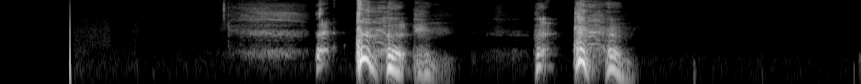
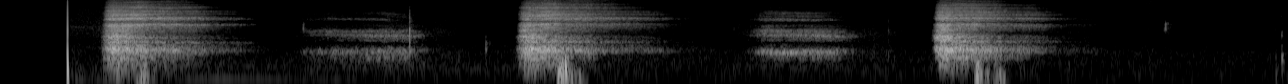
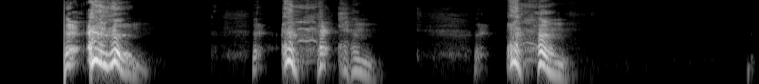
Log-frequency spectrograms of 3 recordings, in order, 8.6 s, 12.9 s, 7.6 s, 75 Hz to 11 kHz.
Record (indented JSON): {
  "cough_length": "8.6 s",
  "cough_amplitude": 29897,
  "cough_signal_mean_std_ratio": 0.26,
  "exhalation_length": "12.9 s",
  "exhalation_amplitude": 10595,
  "exhalation_signal_mean_std_ratio": 0.39,
  "three_cough_length": "7.6 s",
  "three_cough_amplitude": 30992,
  "three_cough_signal_mean_std_ratio": 0.31,
  "survey_phase": "beta (2021-08-13 to 2022-03-07)",
  "age": "65+",
  "gender": "Male",
  "wearing_mask": "No",
  "symptom_none": true,
  "smoker_status": "Ex-smoker",
  "respiratory_condition_asthma": false,
  "respiratory_condition_other": false,
  "recruitment_source": "REACT",
  "submission_delay": "5 days",
  "covid_test_result": "Negative",
  "covid_test_method": "RT-qPCR",
  "influenza_a_test_result": "Negative",
  "influenza_b_test_result": "Negative"
}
